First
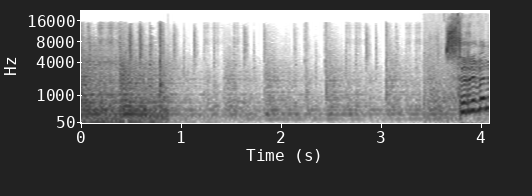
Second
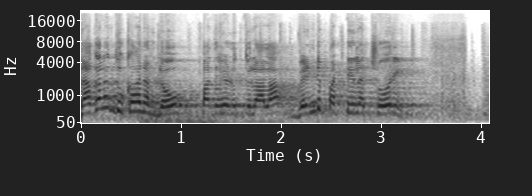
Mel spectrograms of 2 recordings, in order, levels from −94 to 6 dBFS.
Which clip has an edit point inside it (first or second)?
first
